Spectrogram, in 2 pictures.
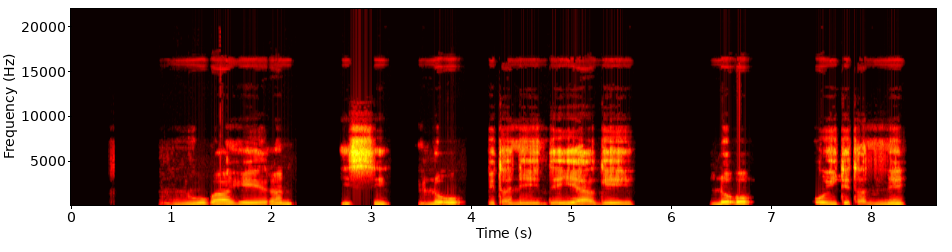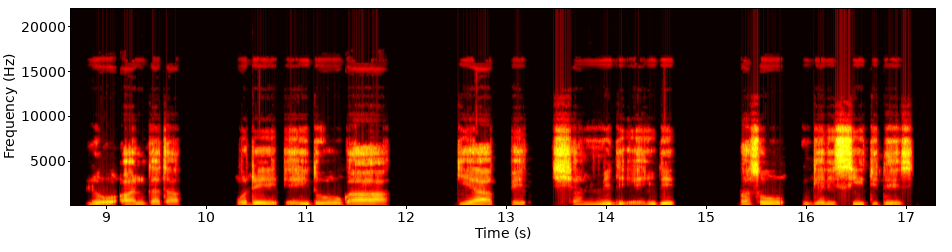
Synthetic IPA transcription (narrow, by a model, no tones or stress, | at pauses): nuːkʼaːhe̞ːɾɐn | ɪsːɪ | lɔʔɔ | bɪt̪ɐneːd̪ɛjɪjaːɡeː | lɔʔɔ | ɔjd̪ɛt̪ɐnːɛ | lɔʔɔʔalɡɐt̪ɐ | wɔd̪e̞ːɛhɪd̪oːɡaː | ɡɪjaːpːɛ | ʃɐmːɪd̪ɪɛhɪd̪ɪ | bɐso̞ː | ɡɛlɪsːiːd̪ɪd̪e̞̰ːs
